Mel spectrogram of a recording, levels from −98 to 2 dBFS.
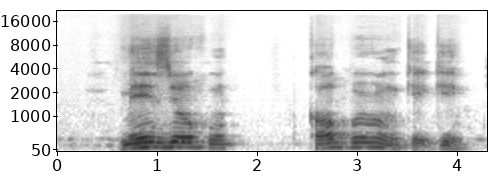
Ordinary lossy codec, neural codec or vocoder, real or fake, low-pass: none; autoencoder, 48 kHz, 128 numbers a frame, DAC-VAE, trained on Japanese speech; fake; 19.8 kHz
